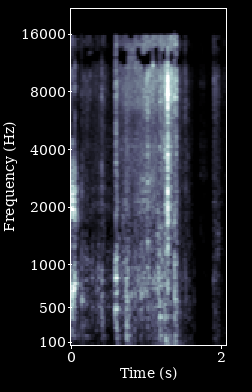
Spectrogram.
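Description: Clear plastic packaging tray being slid out of a cardboard doll box, crinkling and scraping for about a second, with a light tap near the end.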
